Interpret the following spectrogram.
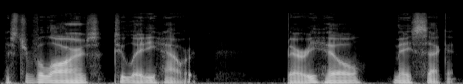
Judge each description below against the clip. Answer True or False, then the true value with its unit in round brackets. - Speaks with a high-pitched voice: False (80 Hz)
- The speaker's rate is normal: False (115 wpm)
